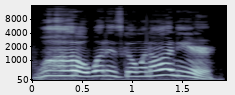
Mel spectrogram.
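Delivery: high, drawn-out mock astonishment; wonder-struck imitation, slow and high; amazed reaction. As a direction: stretch it out high, imitating stunned fascination. Acting fascinated Aloy seeing births.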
